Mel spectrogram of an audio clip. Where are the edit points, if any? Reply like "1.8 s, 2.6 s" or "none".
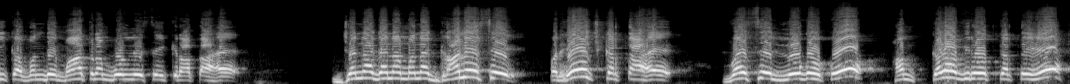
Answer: none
